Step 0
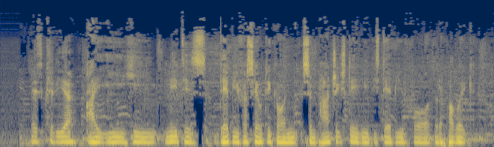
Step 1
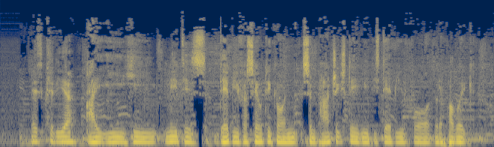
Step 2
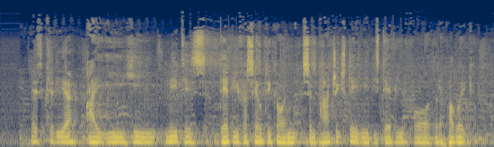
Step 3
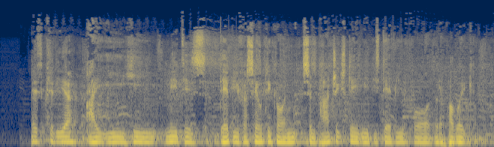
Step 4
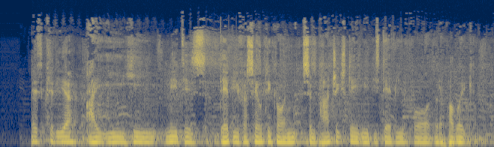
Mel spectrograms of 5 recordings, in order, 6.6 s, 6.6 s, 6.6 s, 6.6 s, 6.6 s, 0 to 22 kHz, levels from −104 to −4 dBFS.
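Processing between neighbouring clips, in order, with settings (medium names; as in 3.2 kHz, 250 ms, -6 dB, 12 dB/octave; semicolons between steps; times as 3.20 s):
high-pass 58 Hz
modulated delay 106 ms, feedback 68%, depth 90 cents, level -17 dB
gate with hold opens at -26 dBFS
treble shelf 7.8 kHz +10 dB; trim -2.5 dB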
